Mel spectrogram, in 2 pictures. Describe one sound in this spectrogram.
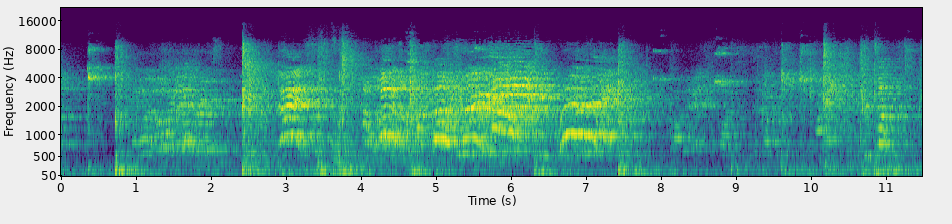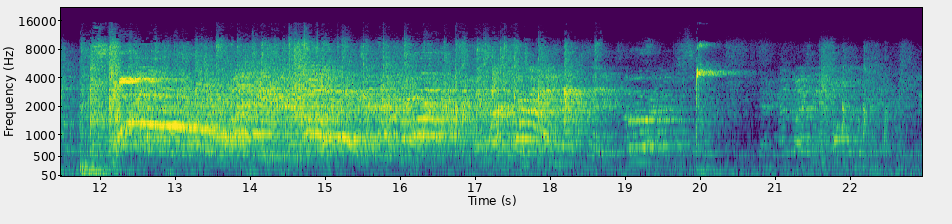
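Players shout and call out to each other in an echoing hall.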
